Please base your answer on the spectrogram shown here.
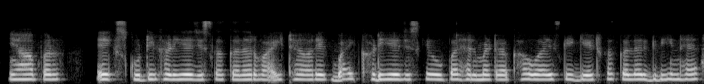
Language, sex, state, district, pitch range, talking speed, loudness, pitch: Hindi, female, Jharkhand, Ranchi, 225-235 Hz, 230 wpm, -15 LUFS, 230 Hz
